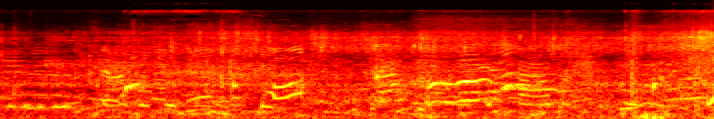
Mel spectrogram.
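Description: Splashing and sloshing water as people wade in to play, with lively talking and a voice over the splashes, close and busy throughout.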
